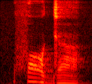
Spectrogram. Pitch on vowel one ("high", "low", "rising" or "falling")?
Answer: falling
